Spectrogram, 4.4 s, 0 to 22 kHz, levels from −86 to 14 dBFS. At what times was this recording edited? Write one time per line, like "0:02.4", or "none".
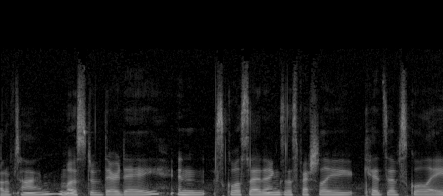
none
